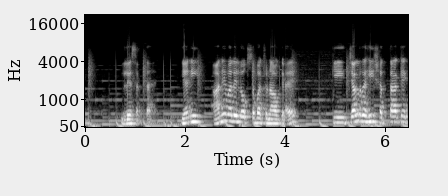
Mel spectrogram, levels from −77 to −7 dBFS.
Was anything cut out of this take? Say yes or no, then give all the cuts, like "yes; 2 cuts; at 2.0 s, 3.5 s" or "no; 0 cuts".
yes; 1 cut; at 4.0 s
